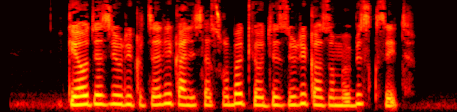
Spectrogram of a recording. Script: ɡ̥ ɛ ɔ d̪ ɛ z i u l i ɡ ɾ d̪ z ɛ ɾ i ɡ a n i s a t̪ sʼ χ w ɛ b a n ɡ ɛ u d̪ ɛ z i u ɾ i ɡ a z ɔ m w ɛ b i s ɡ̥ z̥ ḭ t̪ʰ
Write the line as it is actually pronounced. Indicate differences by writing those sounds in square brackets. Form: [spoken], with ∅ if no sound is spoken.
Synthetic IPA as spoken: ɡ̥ ɛ ɔ d̪ ɛ z i u [ɾ] i ɡ ɾ d̪ z ɛ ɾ i ɡ a n i s a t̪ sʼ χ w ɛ b a [∅] ɡ ɛ [ɔ] d̪ ɛ z i u ɾ i ɡ a z ɔ m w ɛ b i s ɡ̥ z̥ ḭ t̪ʰ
